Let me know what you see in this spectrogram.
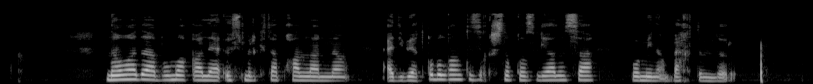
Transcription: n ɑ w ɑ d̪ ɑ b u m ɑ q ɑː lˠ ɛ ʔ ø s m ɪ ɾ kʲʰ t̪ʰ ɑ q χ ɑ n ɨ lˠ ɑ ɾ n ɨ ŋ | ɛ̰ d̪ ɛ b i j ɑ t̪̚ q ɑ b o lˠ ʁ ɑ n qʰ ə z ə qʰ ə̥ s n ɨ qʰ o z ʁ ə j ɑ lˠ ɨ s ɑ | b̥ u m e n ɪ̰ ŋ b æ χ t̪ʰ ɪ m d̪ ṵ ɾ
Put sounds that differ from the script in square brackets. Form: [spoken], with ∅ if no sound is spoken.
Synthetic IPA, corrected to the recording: n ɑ w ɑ d̪ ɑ b u m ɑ q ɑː lˠ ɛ ʔ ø s m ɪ ɾ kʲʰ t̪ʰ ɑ [p] χ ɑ n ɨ lˠ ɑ ɾ n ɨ ŋ | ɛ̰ d̪ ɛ b i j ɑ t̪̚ q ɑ b o lˠ ʁ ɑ n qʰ ə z ə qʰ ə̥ [ʃ] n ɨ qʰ o z ʁ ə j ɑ lˠ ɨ s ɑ | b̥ u m e n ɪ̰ ŋ b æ χ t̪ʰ ɪ m d̪ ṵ ɾ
